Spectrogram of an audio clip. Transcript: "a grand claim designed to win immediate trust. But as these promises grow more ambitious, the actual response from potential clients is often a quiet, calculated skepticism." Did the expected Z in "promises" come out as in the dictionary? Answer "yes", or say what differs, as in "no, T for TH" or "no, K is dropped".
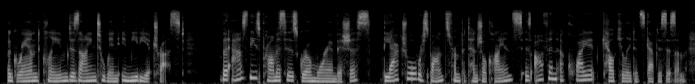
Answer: yes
